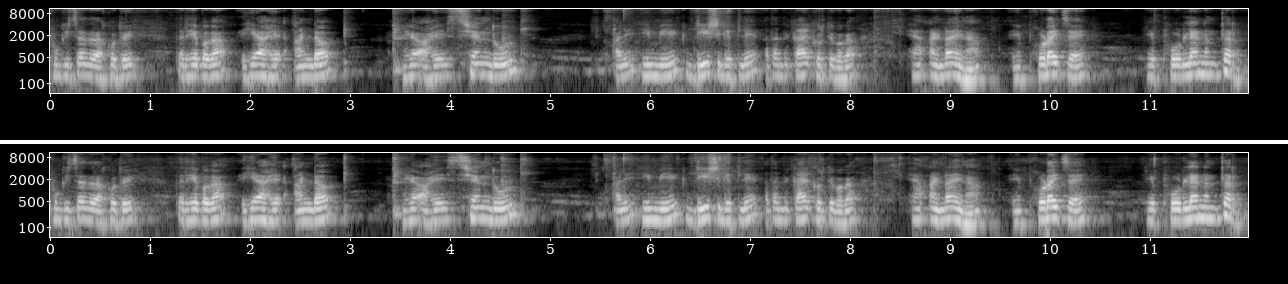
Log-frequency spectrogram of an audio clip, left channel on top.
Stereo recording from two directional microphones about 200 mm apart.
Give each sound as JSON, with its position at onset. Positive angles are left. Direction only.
{"t": 0.0, "sound": "speech", "side_deg": 0}
{"t": 5.5, "sound": "speech", "side_deg": 0}
{"t": 11.1, "sound": "speech", "side_deg": -15}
